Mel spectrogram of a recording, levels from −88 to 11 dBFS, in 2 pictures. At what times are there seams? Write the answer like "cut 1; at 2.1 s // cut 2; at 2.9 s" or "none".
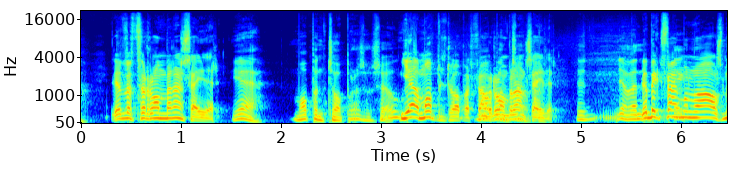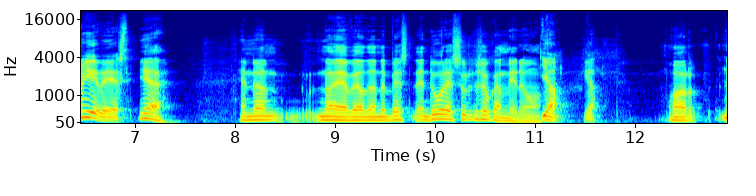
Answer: none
